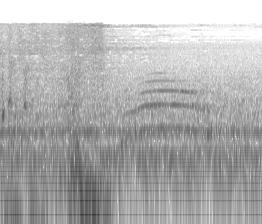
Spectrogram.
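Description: A cat in the Hogwarts Legacy video game gives a drawn-out meow over busy game background sound, close and clear, with no talk during the call.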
